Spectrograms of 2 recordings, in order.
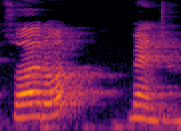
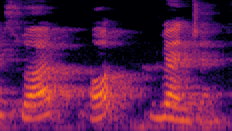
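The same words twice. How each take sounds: First: Said in the usual way. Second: Slow answer. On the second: Shown as a demonstration.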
